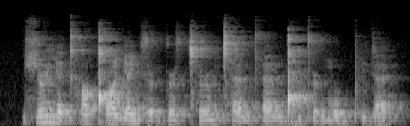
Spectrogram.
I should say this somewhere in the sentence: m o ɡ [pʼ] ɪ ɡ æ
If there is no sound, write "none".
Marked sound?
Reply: pʼ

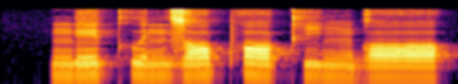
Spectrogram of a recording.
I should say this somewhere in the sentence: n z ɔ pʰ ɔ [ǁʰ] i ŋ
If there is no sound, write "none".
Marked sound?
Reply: kʰ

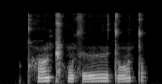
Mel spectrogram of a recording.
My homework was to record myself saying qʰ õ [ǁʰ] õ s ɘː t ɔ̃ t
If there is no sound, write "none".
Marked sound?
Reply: ǁʰ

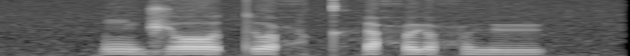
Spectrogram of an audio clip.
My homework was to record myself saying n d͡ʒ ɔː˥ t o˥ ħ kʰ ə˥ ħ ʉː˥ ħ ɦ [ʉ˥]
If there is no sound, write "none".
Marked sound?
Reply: ʉ˥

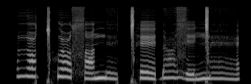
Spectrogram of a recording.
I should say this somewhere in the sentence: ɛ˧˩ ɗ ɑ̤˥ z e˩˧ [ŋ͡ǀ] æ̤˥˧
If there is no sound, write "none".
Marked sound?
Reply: ŋ͡ǀ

